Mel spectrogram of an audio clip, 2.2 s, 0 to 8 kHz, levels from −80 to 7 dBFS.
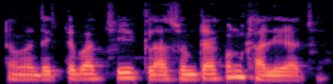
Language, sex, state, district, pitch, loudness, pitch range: Bengali, male, West Bengal, Jhargram, 125 Hz, -17 LUFS, 115-130 Hz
